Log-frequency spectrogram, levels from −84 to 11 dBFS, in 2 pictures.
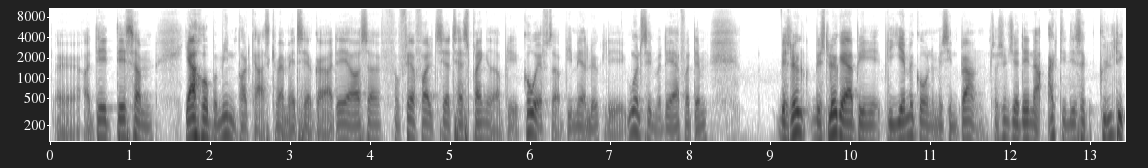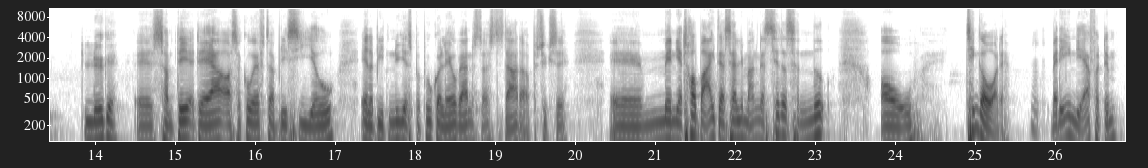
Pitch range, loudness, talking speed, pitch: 100-120 Hz, -25 LUFS, 250 wpm, 110 Hz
